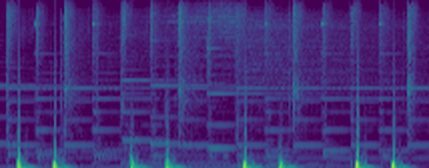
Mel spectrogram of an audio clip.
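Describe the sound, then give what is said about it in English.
A heart beating faster with excitement thumps in deep lub-dub pairs, four double beats in a steady rhythm, with a faint sustained tonal hum underneath and no talking. “As the eagle flew closer to London, Charlie's heart beat faster with excitement.”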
